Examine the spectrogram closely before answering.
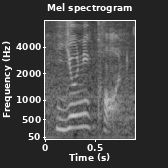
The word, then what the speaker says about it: unicorn: so you have to say for number four unicorn if you can remember the point I taught you earlier this hue is pronounced as why you you sound so we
